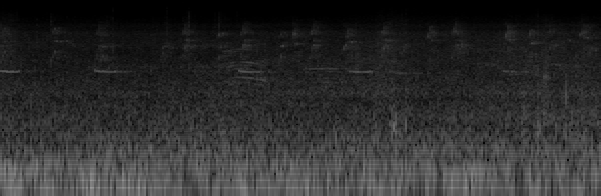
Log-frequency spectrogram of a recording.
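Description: Birds calling: short, repeated chirps and brief whistled notes, over a steady low background noise.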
